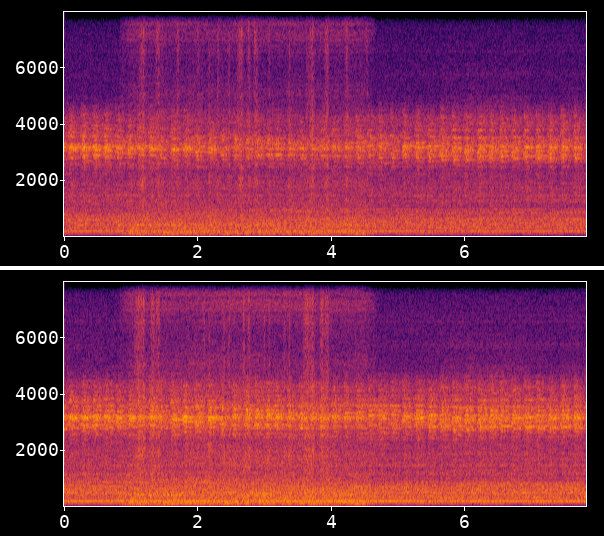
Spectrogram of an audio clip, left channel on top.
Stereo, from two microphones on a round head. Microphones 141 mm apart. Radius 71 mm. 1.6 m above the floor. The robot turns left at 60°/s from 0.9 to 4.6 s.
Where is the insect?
35° left, 10 m; by 7.8 s 175° left, 10 m.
